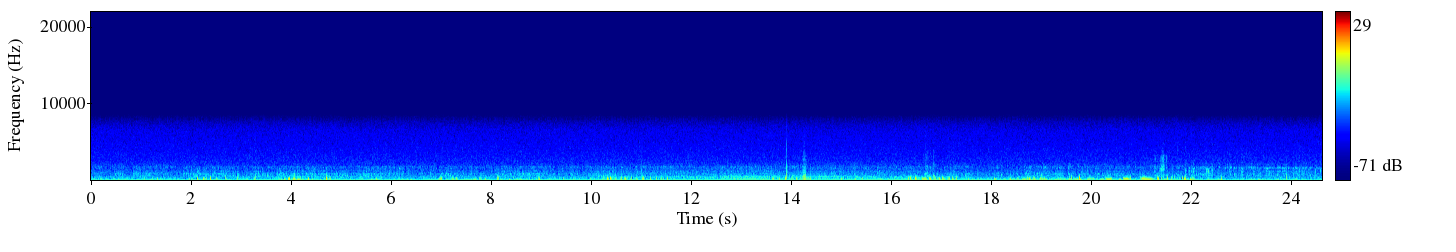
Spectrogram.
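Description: Bees buzz steadily around hive entrances.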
